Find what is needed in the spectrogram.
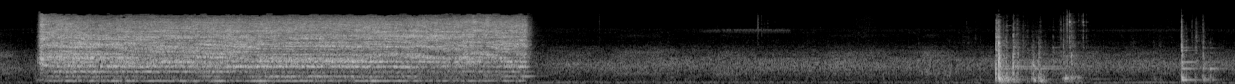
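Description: Hand-held fire extinguisher discharging onto a burning car engine in one loud, steady hiss lasting about five seconds, then cutting off suddenly. A couple of sharp knocks follow near the end.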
